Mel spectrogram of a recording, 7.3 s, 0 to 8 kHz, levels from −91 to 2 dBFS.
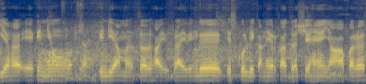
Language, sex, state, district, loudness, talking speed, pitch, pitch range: Hindi, male, Rajasthan, Bikaner, -15 LUFS, 105 wpm, 105 Hz, 100-110 Hz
